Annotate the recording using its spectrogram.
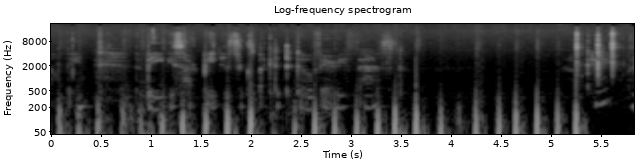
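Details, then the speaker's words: Simulated ASMR role-play ultrasound of a pregnancy at about 11 weeks: fast, regular whooshing thumps at 158 beats per minute, a very healthy normal fetal heartbeat. "very healthy heartbeat 158 beats per minute very healthy"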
